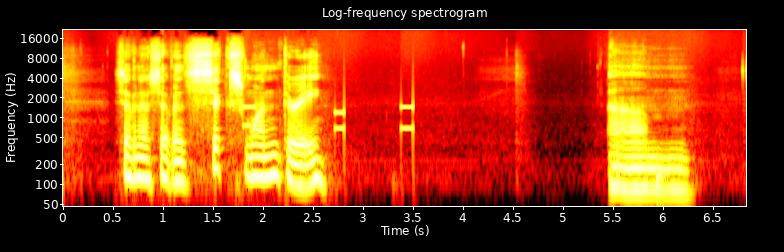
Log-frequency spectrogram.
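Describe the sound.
Two brief telephone keypad dialing tones, each a short steady beep, fall between stretches of someone talking.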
